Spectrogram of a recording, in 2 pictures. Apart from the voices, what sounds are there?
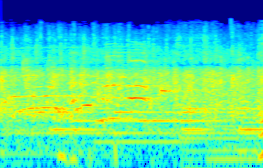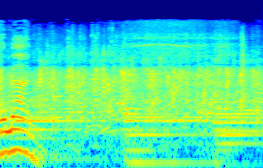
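audience clapping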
